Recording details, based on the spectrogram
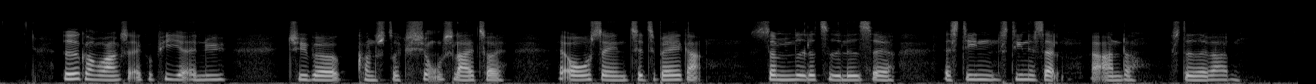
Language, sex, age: Danish, female, 18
